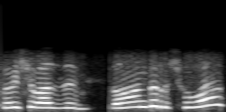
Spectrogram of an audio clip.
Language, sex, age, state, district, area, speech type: Kashmiri, other, 18-30, Jammu and Kashmir, Budgam, rural, conversation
